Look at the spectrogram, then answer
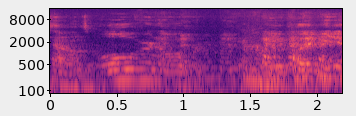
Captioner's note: laughing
